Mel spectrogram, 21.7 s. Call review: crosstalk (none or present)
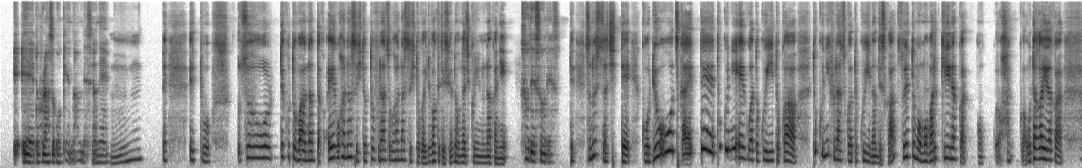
none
